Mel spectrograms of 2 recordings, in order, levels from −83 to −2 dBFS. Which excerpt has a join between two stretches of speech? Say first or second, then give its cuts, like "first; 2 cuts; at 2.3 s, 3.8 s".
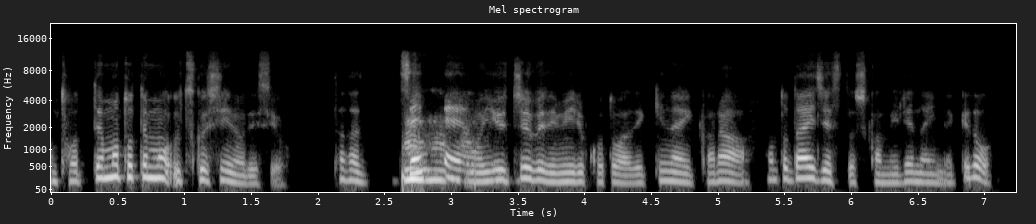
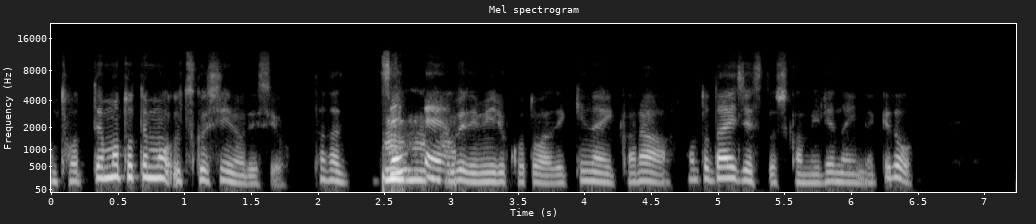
second; 2 cuts; at 1.8 s, 3.0 s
